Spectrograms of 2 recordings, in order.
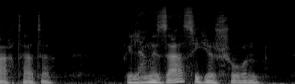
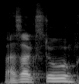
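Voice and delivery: louder, higher call across a distance; 6 semitones higher, 6 dB louder than usual. A narrator's reading. Man calls to his wife walking ahead, loud. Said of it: "rief er ihr zu".

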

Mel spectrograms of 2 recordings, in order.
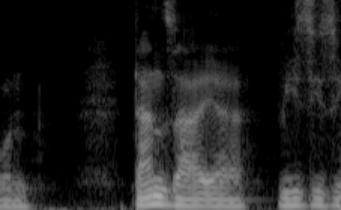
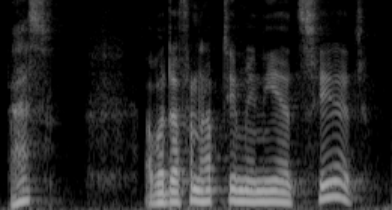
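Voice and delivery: much higher, louder stunned outburst; shocked; 9 semitones higher, 5 dB louder than usual. A narrator's reading. Daughter learns her mother lost a child, shocked. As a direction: blurt it out in disbelief.

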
